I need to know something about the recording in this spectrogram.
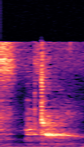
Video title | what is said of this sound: Every Park Tool Chain Checker Explained and Demonstrated | if you tap on the chain it shouldn't have a lot of noise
